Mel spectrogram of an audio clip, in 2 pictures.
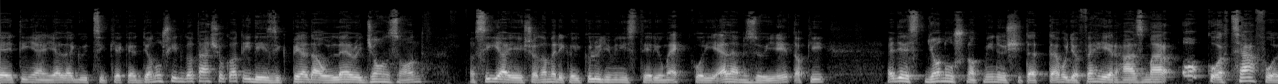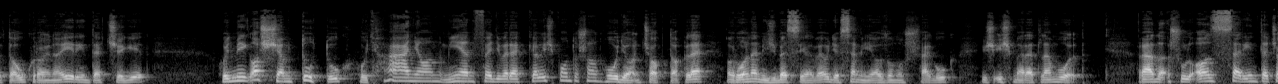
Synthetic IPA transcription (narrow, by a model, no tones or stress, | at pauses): ɛjt̪ijɛnjɛlːɛɡyːt̪sikːɛkɛt̪̚ɟɒnuʃiːd̪ɡɒt̪aːʃo̞kɒt̪id̪eːzikpeːld̪aːulːɛrid͡ʒo̞nso̞n | ɒsiɛjeːʃɒzɒmɛɾikɒjikylyɟiminist̪eːɾijumɛkʰːo̞ɾiɛlɛmzøːjeːt̪ɒki | ɛɟreːst̪̚ɟɒnuʃnɒkminøːʃit̪ɛt̪ːɛɦo̞ɟɒfɛɦeːrɦaːzmaːɾɒkːo̞rt̪saːfo̞lt̪ɒukrɒjnɒeːɾint̪ɛt͡ʃːeːɡeːt̪ | ho̞ɟmeːɡɒst̪ʃɛmt̪ut̪ːukho̞chaːɲɒnmijɛnfɛɟvɛɾɛkːɛleːʃpo̞n̪t̪o̞ʃɒnɦo̞ɟɒnt͡ʃɒpt̪ɒklɛɒroːlnɛmiʒbɛseːlvɛho̞ɟɒsɛmeːjɒzo̞no̞ʃːa̰ːɡuk | iʃiʃmɛɾɛt̪lɛɱvo̞lt̪ | raːd̪aːʃulɒzsɛɾint̪ɛt͡ʃ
